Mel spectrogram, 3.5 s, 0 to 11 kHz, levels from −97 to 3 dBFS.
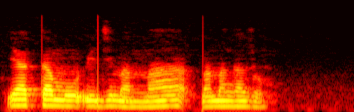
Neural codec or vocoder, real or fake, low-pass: none; real; 7.2 kHz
